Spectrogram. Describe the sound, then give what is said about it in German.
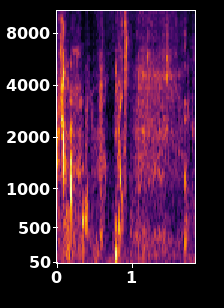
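Smacking and chewing while eating Kaiserschmarrn with vanilla ice cream: many small, wet mouth clicks and soft crunches in an irregular rhythm, fairly faint and heard without talk. “die Schmatzgeräusche sind Kaiserschmarrn und Vanilleeis.”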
